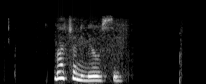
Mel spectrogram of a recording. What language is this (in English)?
Swahili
